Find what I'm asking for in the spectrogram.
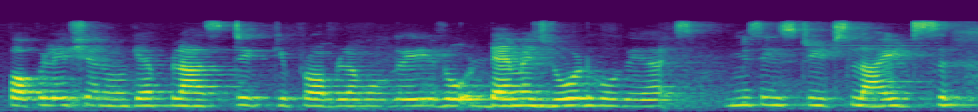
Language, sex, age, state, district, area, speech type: Urdu, female, 18-30, Uttar Pradesh, Lucknow, rural, spontaneous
